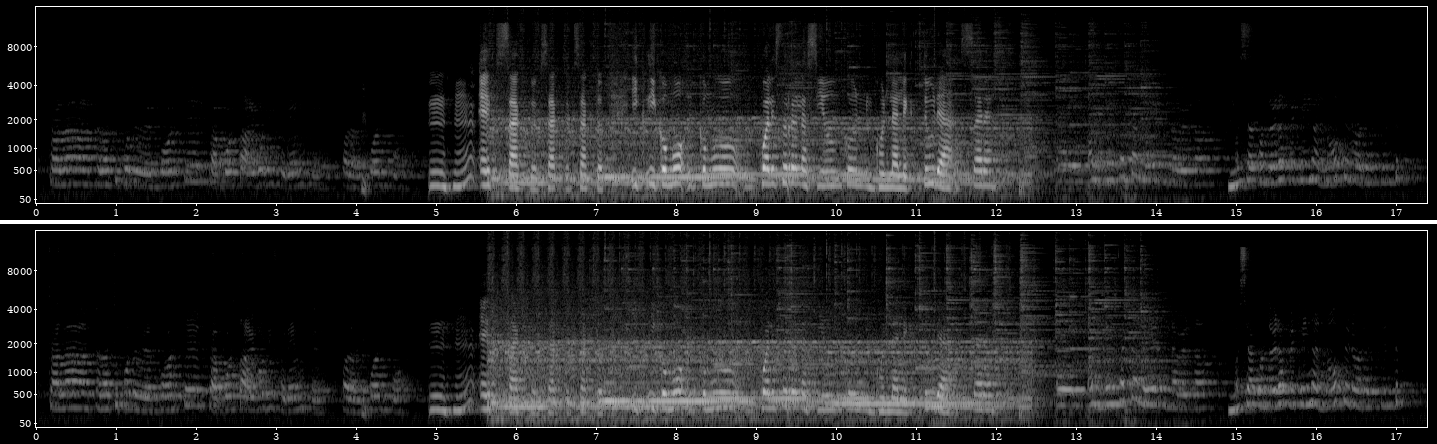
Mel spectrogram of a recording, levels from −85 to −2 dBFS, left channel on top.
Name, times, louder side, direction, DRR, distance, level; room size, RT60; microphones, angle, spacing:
voice 1, 0.2-4.6 12.7-14.7 15.0-17.0, right 3 dB, 85° right, 1 dB, 2.0 m, -51 dB
voice 2, 4.9-12.0 14.9-15.1, left 6 dB, 80° left, 15 dB, 0.5 m, -35 dB
sound 1, 5.6-12.4, right 3 dB, 20° right, 0.3 m, -38 dB
sound 2, 6.8-14.5, right 3 dB, 55° right, 2.5 m, -53 dB
18.5 x 8.3 x 5.1 m, 1.5 s
head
